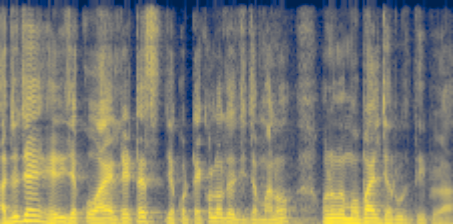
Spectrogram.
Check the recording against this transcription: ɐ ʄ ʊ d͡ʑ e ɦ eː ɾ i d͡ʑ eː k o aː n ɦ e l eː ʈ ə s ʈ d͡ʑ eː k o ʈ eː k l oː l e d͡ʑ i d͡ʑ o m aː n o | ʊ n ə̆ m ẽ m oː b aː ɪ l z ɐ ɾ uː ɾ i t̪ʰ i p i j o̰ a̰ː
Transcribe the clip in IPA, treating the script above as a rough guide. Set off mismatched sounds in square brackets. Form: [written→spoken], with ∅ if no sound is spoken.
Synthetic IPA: ɐ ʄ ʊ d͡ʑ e ɦ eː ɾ i d͡ʑ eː k o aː [n→∅] ɦ e l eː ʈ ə s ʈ d͡ʑ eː k o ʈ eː k l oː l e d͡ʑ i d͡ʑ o m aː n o | ʊ n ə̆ m ẽ m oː b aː ɪ l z ɐ ɾ uː ɾ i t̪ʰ i p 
